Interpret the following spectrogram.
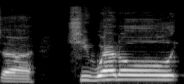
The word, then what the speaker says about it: Chiwetel: And I can never pronounce his name. It's Chiwetel Oh right.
